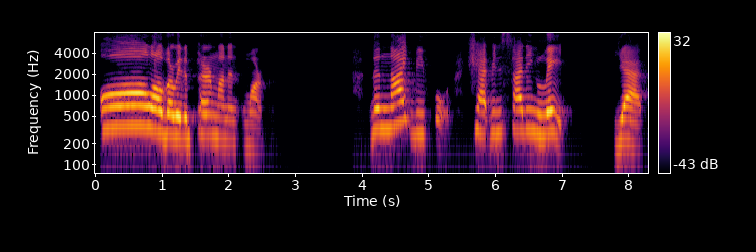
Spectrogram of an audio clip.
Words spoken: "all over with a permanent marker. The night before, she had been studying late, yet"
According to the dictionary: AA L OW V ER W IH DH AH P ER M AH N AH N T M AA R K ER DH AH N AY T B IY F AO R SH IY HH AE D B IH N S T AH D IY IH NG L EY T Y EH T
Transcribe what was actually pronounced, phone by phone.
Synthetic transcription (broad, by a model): AA L OW V ER W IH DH AH P ER M AH N AH N T M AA R K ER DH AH N AY T B IY F AO R SH IY HH AE D B IH N S T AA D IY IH NG L EY T Y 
